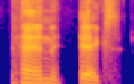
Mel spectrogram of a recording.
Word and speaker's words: Penix: Okay, Michael Penix, all right, Penix, I'm saying it right today.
